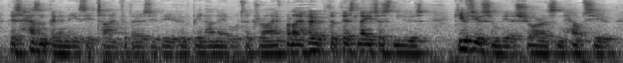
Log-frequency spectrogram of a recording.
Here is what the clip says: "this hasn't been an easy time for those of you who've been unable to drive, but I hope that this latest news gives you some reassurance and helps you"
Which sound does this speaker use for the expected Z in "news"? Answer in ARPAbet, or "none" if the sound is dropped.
Z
